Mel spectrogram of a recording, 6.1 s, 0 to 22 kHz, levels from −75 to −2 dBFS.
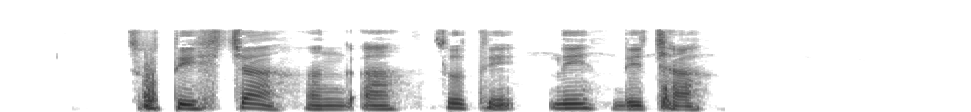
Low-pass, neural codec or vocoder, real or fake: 7.2 kHz; none; real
